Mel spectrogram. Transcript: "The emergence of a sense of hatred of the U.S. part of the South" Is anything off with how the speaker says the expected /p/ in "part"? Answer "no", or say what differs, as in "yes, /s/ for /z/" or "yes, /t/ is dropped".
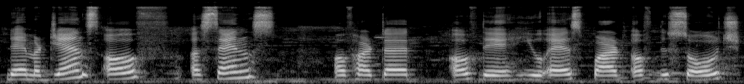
no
